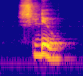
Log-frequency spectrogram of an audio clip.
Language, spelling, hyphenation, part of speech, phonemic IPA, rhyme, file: Dutch, sluw, sluw, adjective, /slyu̯/, -yu̯, Nl-sluw.ogg
- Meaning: sly, cunning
